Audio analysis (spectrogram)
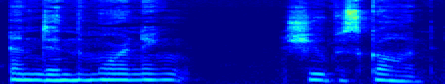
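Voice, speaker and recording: An actress playing a wistful young society woman, telling her story in a hushed, measured radio drama style. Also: medium pitch, flat delivery, a little hiss or hum, lightly acted. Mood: haunted, sorrowful.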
